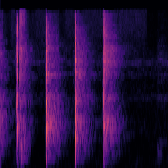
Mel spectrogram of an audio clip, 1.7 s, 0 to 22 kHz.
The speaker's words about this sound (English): Ladies and gentlemen, our 21-22 NBA champions is the Golden State Warriors. Golden State Warriors, man. So let's give them a clap.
